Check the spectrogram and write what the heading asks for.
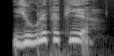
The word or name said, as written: julepapir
